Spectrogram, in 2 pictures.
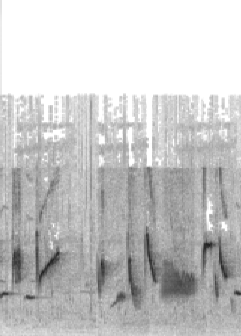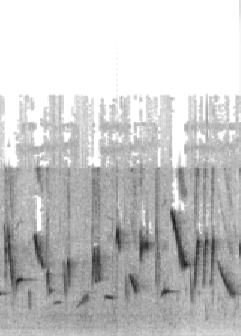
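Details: Small birds used to spur a white-rumped shama into singing: loud high chirping, a short pause after the opening, then a rapid stream of slurred whistles and buzzy chirps.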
